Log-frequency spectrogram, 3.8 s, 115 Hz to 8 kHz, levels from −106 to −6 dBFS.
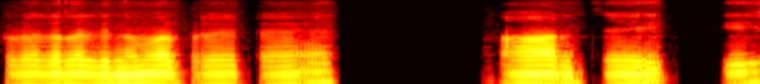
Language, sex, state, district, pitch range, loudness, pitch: Marwari, male, Rajasthan, Nagaur, 95-100 Hz, -29 LUFS, 95 Hz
